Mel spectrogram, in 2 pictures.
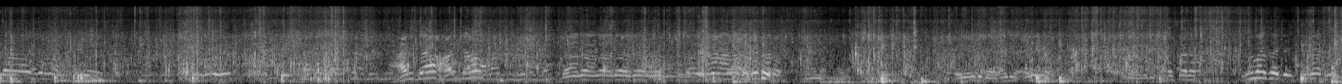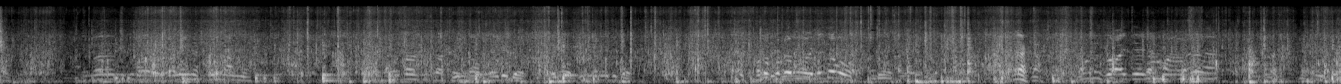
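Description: Live fish thrash and splash in a net in shallow water.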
